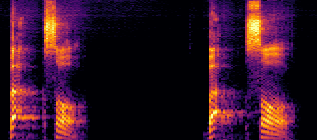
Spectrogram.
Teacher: Kalau orang Jawa, tengah Jawa Timur, ibdal. K-nya diubah jadi hamzah.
